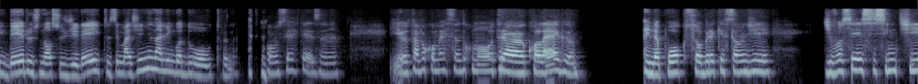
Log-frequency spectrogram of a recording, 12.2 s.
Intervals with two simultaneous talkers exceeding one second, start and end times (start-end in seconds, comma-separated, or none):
none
